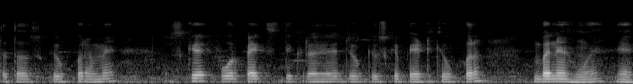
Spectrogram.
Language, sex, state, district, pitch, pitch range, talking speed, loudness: Hindi, male, Chhattisgarh, Sarguja, 125 Hz, 120-130 Hz, 180 wpm, -27 LUFS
